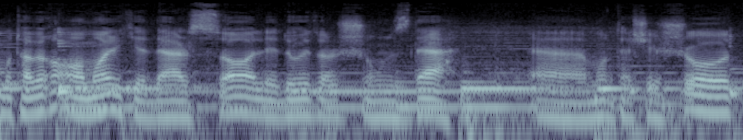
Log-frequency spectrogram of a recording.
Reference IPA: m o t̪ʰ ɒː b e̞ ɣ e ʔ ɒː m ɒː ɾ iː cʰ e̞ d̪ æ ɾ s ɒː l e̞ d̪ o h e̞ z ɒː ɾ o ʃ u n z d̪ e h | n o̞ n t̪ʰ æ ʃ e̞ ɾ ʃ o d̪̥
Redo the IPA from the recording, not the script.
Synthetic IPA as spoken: m o t̪ʰ ɒː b e̞ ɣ e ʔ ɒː m ɒː ɾ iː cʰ e̞ d̪ æ ɾ s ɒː l e̞ d̪ o h e̞ z ɒː ɾ o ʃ u n z d̪ æ h | m o̞ n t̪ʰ æ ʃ e̞ ɾ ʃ o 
